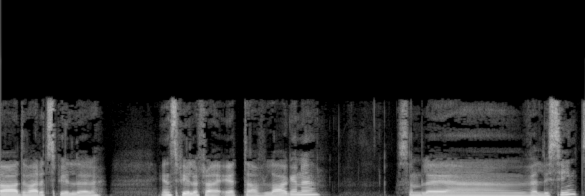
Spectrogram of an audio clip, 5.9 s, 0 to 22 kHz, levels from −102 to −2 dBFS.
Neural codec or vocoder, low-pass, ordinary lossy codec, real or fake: none; 10.8 kHz; MP3, 48 kbps; real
